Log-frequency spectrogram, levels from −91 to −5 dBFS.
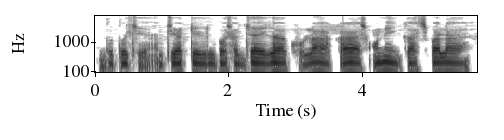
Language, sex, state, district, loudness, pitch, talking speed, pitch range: Bengali, male, West Bengal, North 24 Parganas, -25 LUFS, 100 Hz, 95 wpm, 100-105 Hz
